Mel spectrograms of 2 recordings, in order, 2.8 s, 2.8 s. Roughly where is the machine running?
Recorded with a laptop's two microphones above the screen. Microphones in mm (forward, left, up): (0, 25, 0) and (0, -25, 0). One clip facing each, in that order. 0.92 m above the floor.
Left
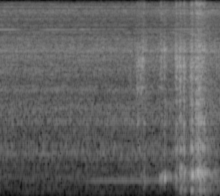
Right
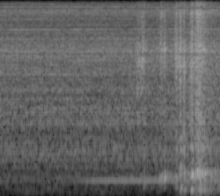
Right.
